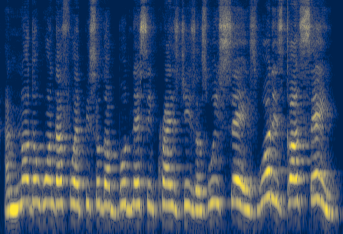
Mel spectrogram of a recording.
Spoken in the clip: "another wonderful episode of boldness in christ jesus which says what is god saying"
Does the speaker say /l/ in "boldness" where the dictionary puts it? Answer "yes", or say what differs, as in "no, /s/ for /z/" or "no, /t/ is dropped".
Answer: no, /l/ is dropped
